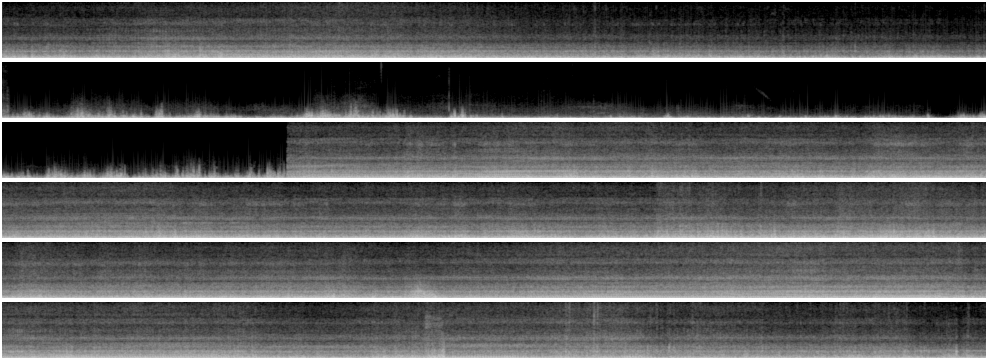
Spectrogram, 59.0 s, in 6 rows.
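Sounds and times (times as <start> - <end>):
dirt bike engine revving: 0.0 - 9.9, 22.5 - 58.8
steady rushing noise: 0.0 - 59.0.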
